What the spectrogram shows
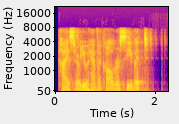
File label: Caller Tune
